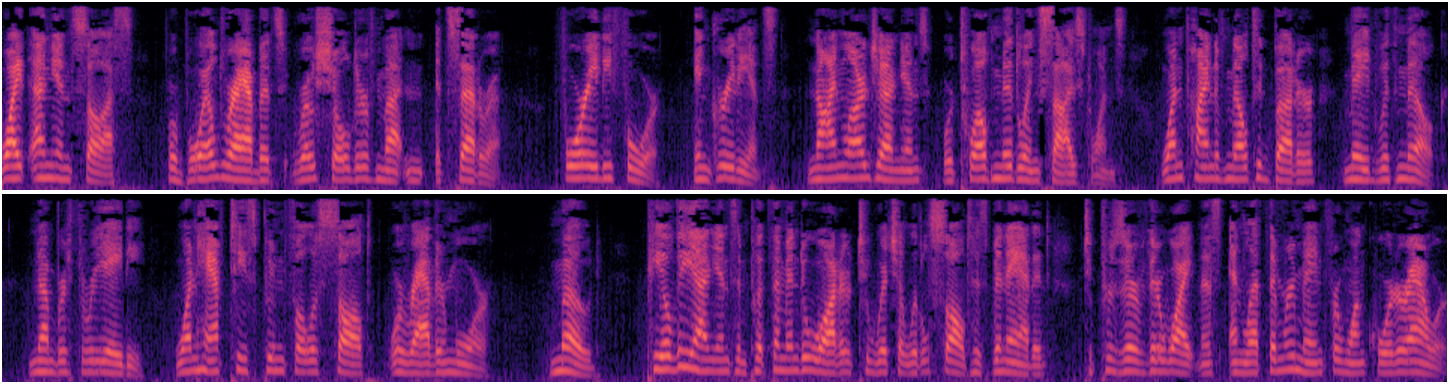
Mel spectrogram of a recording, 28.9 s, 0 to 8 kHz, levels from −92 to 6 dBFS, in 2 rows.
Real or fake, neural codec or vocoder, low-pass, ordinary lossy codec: fake; vocoder, 44.1 kHz, 128 mel bands every 512 samples, BigVGAN v2; 7.2 kHz; MP3, 32 kbps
